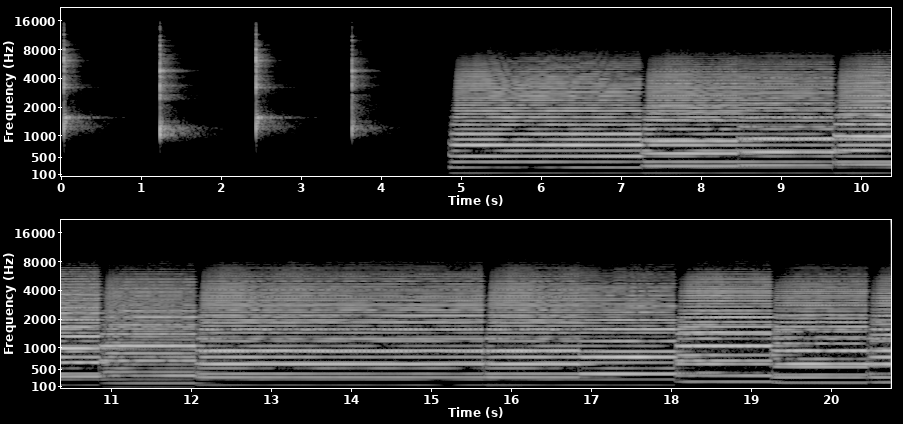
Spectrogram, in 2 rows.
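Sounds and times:
trombone trio playing an aequale: 0:04.9 - 0:20.7.

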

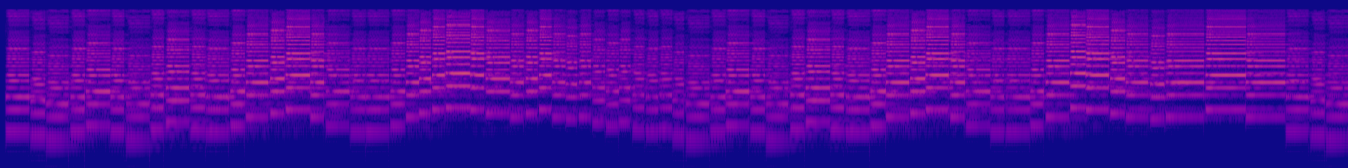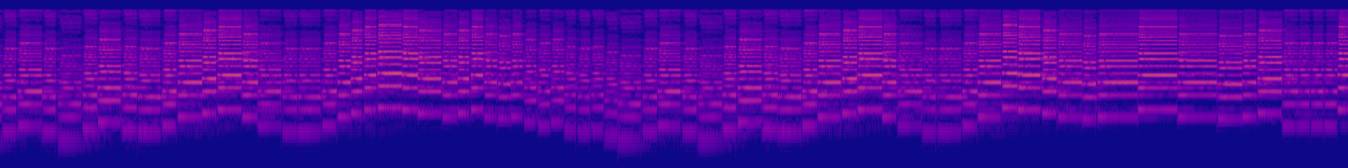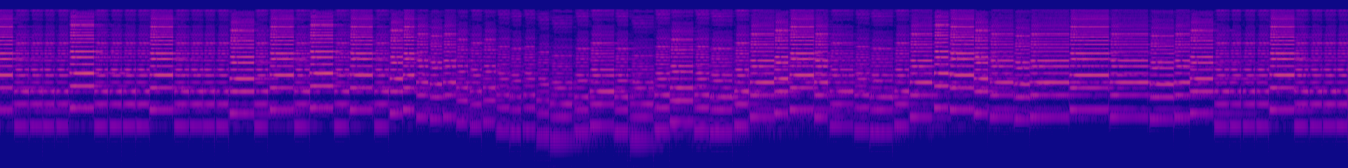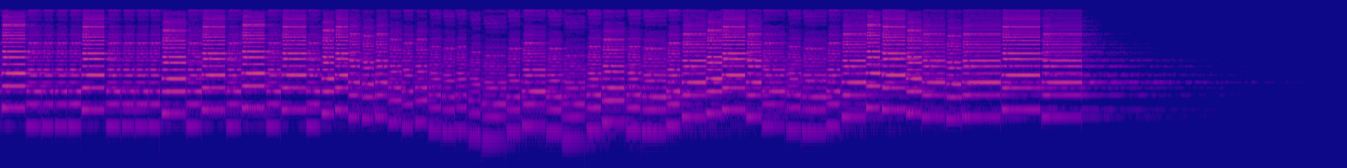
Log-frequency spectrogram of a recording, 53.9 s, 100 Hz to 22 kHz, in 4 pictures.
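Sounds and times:
accordion: 0:00.1 - 0:52.4.

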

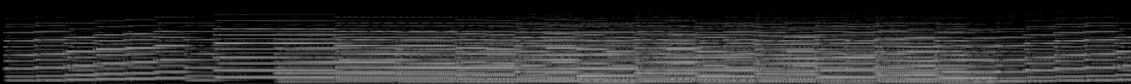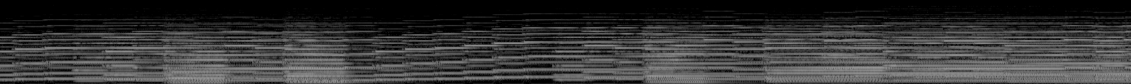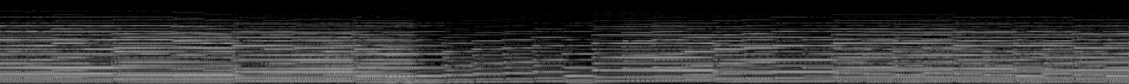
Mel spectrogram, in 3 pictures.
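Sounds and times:
organ music: 0:00.0 - 0:33.9.

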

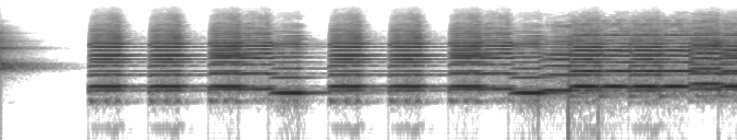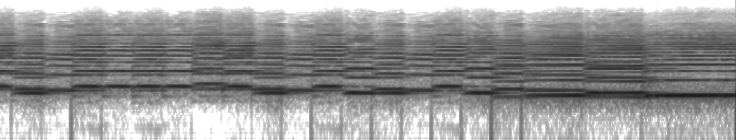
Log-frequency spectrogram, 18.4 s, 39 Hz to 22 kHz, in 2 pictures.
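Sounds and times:
string trio karaoke backing track: 0:01.1 - 0:18.4.

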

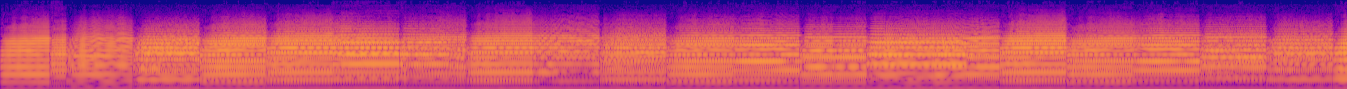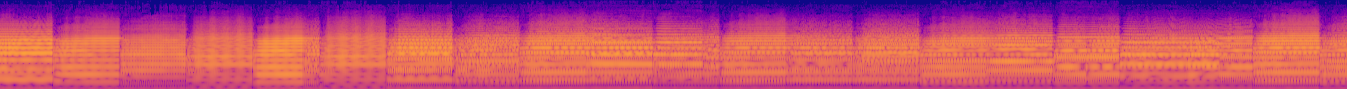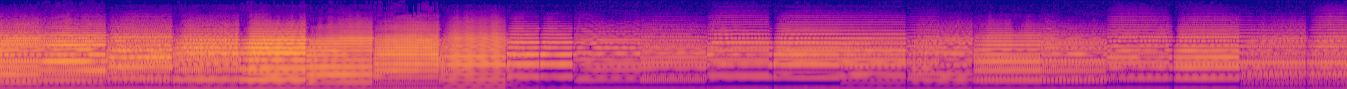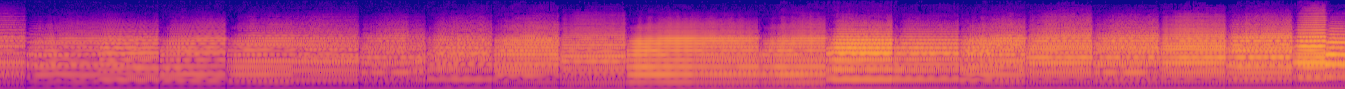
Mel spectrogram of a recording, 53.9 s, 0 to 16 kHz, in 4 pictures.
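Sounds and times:
trumpet trio playing: 0:00.0 - 0:53.8.

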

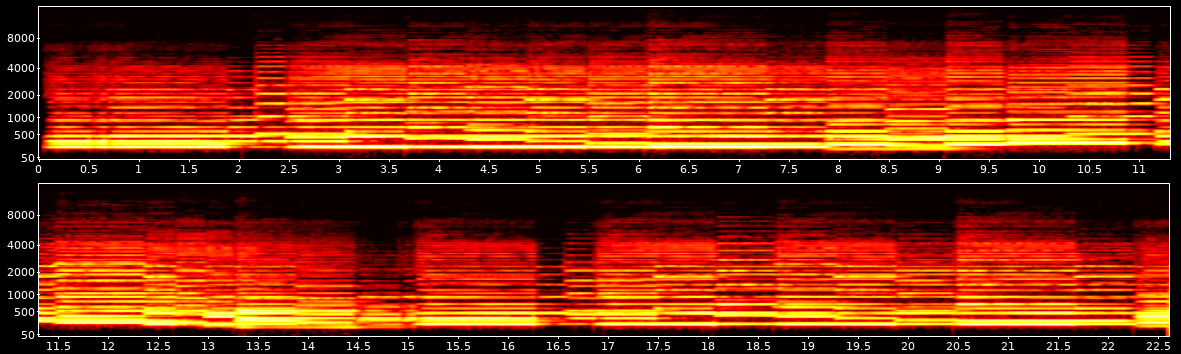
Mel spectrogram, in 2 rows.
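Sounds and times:
saxophone ensemble playing a nocturne: 0:00.0 - 0:22.6.

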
